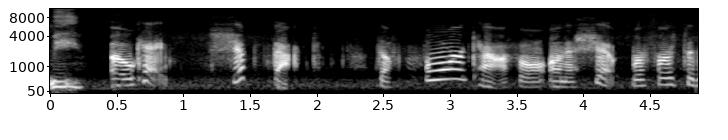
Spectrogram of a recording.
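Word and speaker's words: forecastle: F why is that try pronouncing it like an English sailor with no formal education faux Castle folville over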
